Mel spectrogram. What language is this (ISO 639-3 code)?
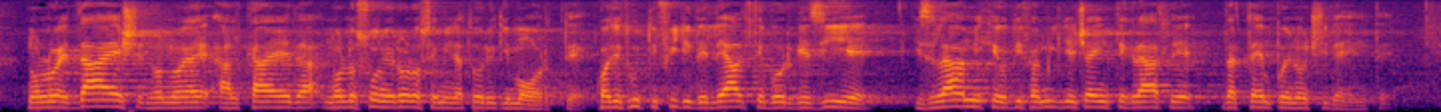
ita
